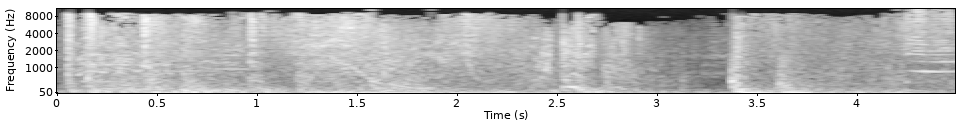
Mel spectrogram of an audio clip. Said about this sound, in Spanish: Desde las galeras varios disparos de cañón nos pusieron en guardia.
